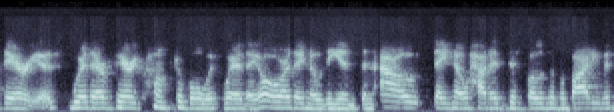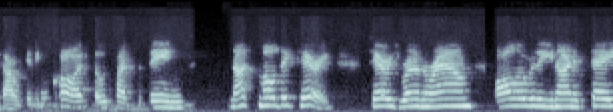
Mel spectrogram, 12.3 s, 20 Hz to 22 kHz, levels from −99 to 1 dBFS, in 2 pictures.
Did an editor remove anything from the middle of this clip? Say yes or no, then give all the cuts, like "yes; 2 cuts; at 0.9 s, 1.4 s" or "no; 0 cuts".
no; 0 cuts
